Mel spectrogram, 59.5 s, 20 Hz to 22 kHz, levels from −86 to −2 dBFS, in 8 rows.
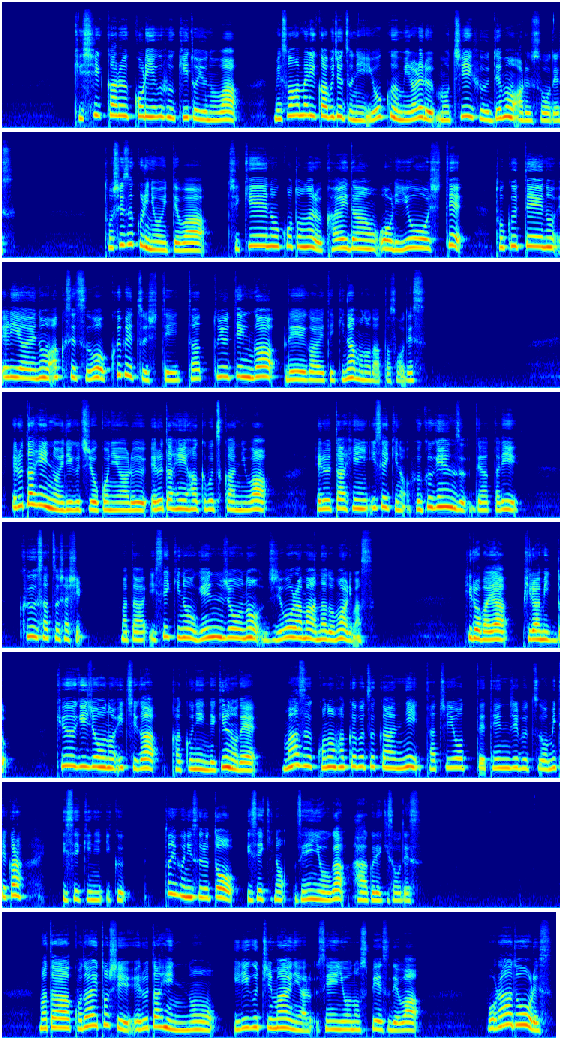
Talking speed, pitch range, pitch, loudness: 270 characters per minute, 215-280 Hz, 245 Hz, -29 LUFS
